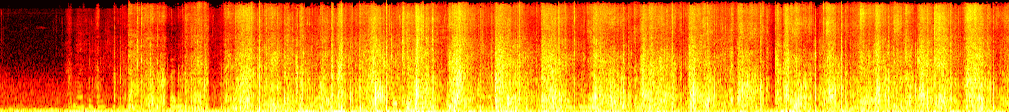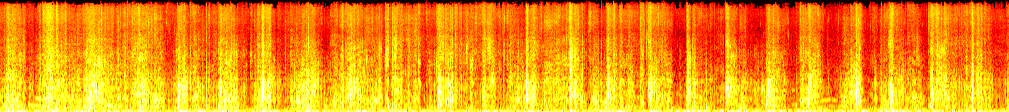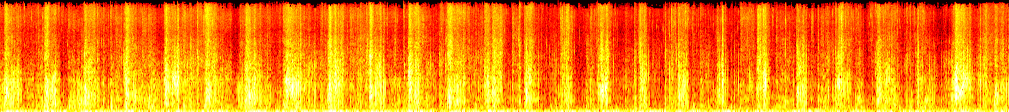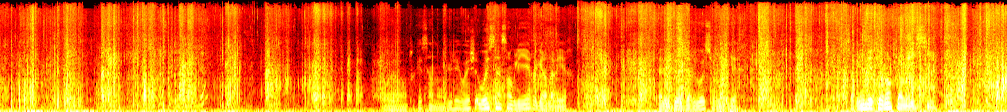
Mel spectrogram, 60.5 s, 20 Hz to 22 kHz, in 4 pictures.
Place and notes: Differdange, Luxembourg - Walking in the snow
Walking in a iced snow, through a beautiful forest.
15 February 2015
